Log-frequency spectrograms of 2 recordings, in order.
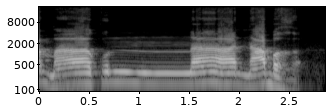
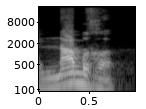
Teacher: با غین دونوں اکٹھے ساکن ہوں گے اور اکٹھے ہی وقف کریں گے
